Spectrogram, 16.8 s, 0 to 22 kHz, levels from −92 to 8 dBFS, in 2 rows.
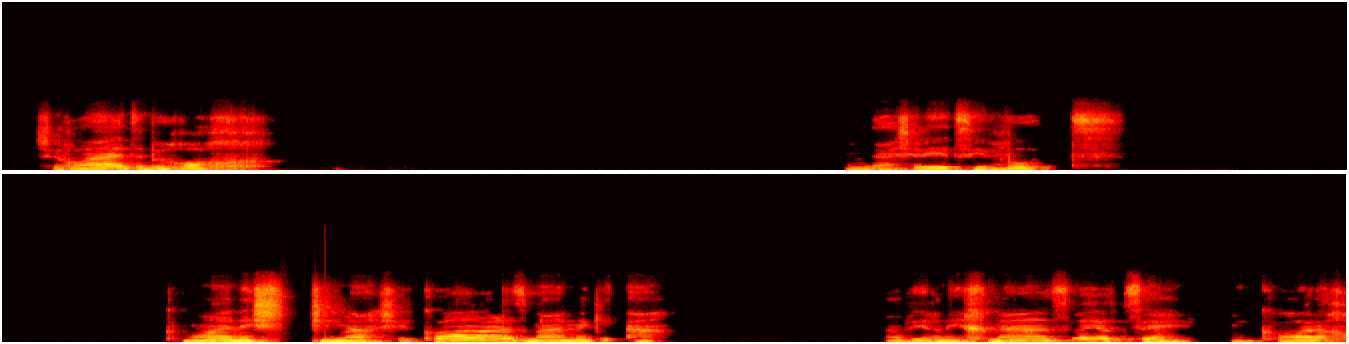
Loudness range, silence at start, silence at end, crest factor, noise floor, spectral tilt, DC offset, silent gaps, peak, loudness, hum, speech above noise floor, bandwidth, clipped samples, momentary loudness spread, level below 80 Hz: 11 LU; 0.25 s; 0 s; 18 dB; -90 dBFS; -4 dB/octave; under 0.1%; 10.29-10.33 s; -10 dBFS; -26 LUFS; none; 64 dB; 9 kHz; under 0.1%; 13 LU; -72 dBFS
